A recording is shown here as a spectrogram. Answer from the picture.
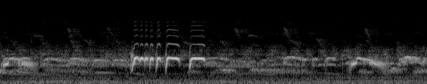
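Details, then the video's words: Local zebra dove in full song, its so-called crystal voice, used as a lure so other doves answer: a loud burst of quick stacked coos followed by two longer notes, over a steady chorus of many softer cooing doves. "Perkutut Lokal Gacor SUARA KRISTAL Ahlinya Bikin Semua Burung Perkutut Langsung Nyaut"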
